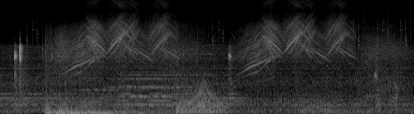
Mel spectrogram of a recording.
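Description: A magic spell rings out with shimmering, rising and falling chimes.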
